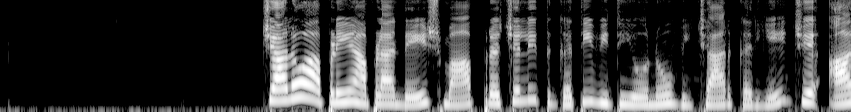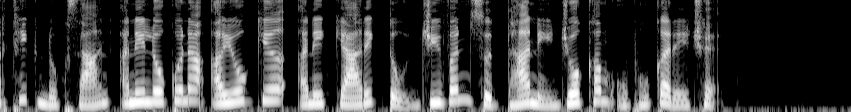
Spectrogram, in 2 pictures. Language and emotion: Gujarati, neutral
